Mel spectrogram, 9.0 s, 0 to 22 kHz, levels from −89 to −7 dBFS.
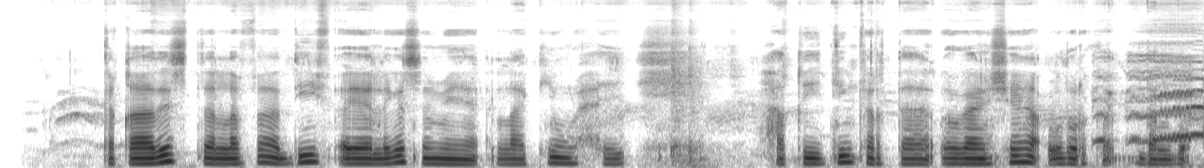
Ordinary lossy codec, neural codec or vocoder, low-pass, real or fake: none; none; none; real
